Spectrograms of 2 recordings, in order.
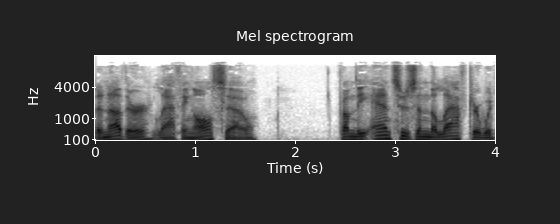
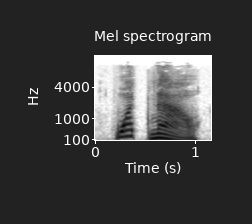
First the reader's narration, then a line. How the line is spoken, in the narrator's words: he said angrily to them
